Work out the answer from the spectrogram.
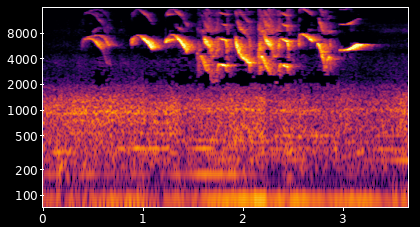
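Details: Sayaca tanager singing in the violino style: a dense, continuous stream of high squeaky twittering notes with quick slurred inflections lasting about three seconds, ending on a thin drawn-out high note, with faint low hum underneath.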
